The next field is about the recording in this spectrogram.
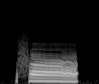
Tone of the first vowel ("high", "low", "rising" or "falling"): low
